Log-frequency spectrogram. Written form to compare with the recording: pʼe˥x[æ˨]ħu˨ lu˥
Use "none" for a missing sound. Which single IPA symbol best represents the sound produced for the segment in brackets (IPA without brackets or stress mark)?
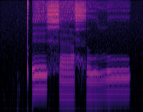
æ˨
